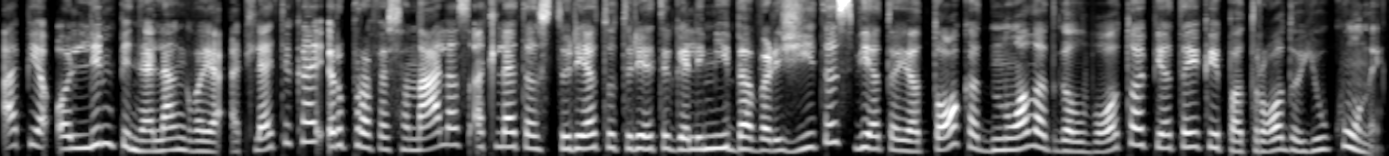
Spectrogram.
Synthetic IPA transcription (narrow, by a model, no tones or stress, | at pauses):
ɑːpʲiɛʔoːlʲɪmʲpʲɪnʲɛːlʲɛŋɡʋojɛʔɐt̪ʲlʲæt̪ʲɪkɑːʔɪɾpɾoːfʲɛsʲɪoːnɑːlʲɛsɐ̰t̪ʲlʲæt̪ʲɛst̪ʊɾʲeːt̪ʊt̪ʊɾʲeːt̪ʲɪɡɐlʲɪmʲiːbʲɛʋɐɾʲʒʲiːt̪ʲɪsʋʲiɛt̪oːjɛt̪oːkɐt̪nuɔlˠɐt̪ɡɐlˠʋoːt̪ʊɐpʲiɛt̪ɐɪkɐɪpɐt̪ɾoːd̪oːjuːkuːnɐɪ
